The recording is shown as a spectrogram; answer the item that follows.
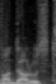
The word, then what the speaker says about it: Wanderlust: Wanderlust. – Wanderlust.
